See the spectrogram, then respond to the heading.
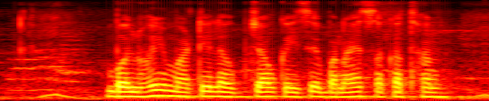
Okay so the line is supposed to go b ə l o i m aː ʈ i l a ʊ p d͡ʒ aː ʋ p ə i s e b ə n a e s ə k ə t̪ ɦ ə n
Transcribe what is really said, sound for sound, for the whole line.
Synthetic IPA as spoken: b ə l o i m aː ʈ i l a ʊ p d͡ʒ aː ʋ k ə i s e b ə n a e s ə k ə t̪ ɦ ə n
